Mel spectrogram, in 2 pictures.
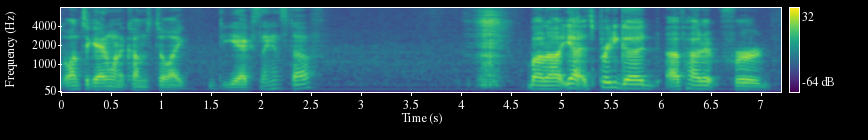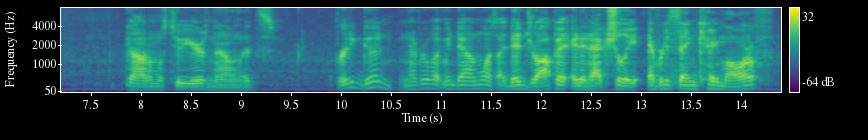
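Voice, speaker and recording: A young man giving a casual, offhand showcase of his collection, halting and often trailing off. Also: mid-range voice. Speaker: collector showing weather radios. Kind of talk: casual product showcase vlog.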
